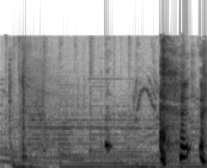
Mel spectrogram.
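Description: Coughing: three loud, harsh coughs come in quick succession near the end, after a quieter stretch of low hum and faint knocks.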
